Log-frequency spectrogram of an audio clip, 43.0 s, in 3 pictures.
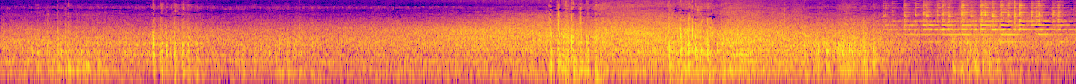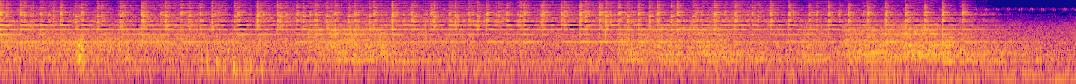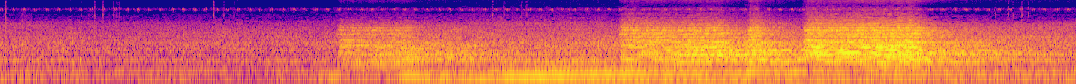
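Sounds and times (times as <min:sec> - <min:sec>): train wheels clicking over rails: 0:00.0 - 0:30.4, 0:37.0 - 0:43.0
high ringing tones: 0:11.6 - 0:28.6.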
